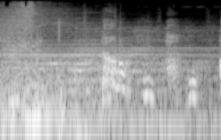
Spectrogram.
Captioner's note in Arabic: لهاث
